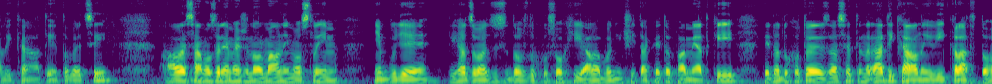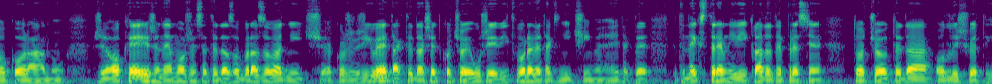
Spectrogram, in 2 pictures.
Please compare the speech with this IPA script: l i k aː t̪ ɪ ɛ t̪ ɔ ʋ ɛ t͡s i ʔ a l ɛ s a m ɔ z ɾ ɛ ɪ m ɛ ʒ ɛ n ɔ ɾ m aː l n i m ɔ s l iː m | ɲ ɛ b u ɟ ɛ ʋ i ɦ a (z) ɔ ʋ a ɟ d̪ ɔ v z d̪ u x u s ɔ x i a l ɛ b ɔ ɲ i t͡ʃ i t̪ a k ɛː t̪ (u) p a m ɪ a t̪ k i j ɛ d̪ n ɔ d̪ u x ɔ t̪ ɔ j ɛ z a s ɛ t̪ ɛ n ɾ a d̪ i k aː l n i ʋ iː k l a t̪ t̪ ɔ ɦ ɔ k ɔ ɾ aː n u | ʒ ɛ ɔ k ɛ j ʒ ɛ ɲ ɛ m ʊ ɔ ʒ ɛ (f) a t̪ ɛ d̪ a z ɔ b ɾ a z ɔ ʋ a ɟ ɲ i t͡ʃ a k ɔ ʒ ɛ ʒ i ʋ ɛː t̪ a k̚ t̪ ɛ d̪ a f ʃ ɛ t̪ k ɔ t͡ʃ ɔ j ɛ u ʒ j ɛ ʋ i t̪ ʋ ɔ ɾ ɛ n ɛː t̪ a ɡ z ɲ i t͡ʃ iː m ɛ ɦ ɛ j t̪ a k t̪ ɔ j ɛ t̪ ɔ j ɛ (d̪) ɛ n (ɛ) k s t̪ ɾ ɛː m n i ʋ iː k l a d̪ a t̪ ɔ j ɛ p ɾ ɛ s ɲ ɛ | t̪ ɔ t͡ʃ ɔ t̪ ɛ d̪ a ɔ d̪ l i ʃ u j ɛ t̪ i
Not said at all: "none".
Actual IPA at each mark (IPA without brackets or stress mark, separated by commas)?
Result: d͡z, ɔ, s, t̪, ɛ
